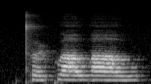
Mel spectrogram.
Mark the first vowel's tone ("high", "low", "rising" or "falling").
rising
